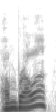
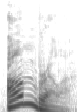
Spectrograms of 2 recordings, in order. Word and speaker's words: umbrella: cement when it rains I use an umbrella they say umbrella it's the emphasis of the word yes of the beginning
